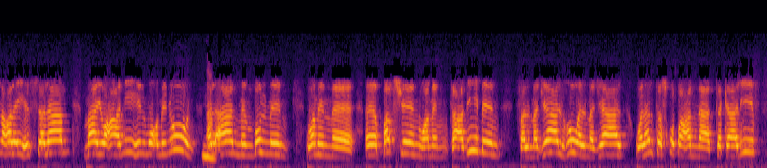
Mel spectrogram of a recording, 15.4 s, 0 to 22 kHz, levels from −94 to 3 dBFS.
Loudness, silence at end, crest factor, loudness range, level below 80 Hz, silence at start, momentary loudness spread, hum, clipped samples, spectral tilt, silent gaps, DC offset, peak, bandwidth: -17 LUFS; 0.25 s; 14 dB; 1 LU; -64 dBFS; 0 s; 7 LU; none; under 0.1%; -6.5 dB/octave; none; under 0.1%; -2 dBFS; 4.6 kHz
